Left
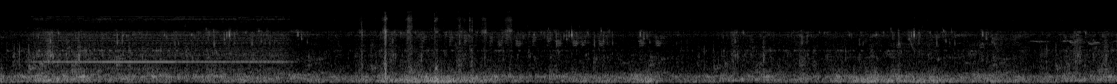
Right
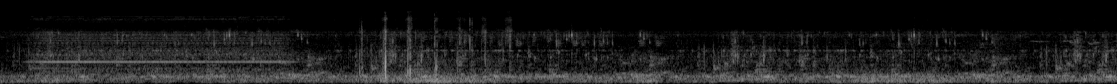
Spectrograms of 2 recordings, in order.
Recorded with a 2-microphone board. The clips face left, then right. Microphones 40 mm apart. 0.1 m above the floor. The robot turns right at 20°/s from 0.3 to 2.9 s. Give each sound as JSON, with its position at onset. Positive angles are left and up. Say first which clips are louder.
{"t": 0.0, "sound": "running water", "louder": "left 1 dB", "azimuth_deg": 165}
{"t": 3.6, "sound": "running footsteps", "louder": "right 8 dB", "side_deg": -90}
